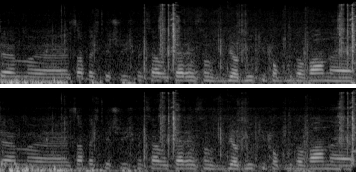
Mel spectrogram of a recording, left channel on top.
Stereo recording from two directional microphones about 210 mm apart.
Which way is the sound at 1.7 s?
50° left (ahead or behind).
